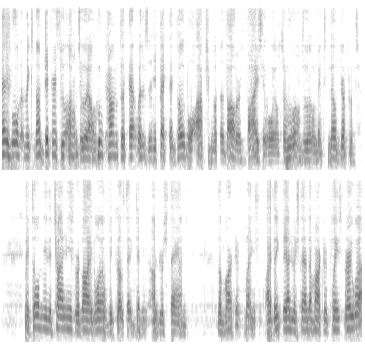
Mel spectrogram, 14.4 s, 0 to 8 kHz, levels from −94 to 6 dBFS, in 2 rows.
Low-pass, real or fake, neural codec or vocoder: 7.2 kHz; fake; codec, 16 kHz in and 24 kHz out, 0.6 kbps, FireRedTTS-2 codec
